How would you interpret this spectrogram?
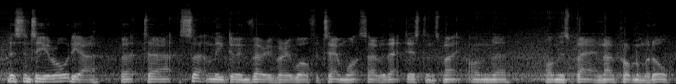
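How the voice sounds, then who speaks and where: A man's voice: fairly low pitch, brisk. An Australian man chatting casually as an amateur radio operator, with a hesitant, rambling, matey delivery. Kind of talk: casual radio contact chat. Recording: steady background noise, radio hiss.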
